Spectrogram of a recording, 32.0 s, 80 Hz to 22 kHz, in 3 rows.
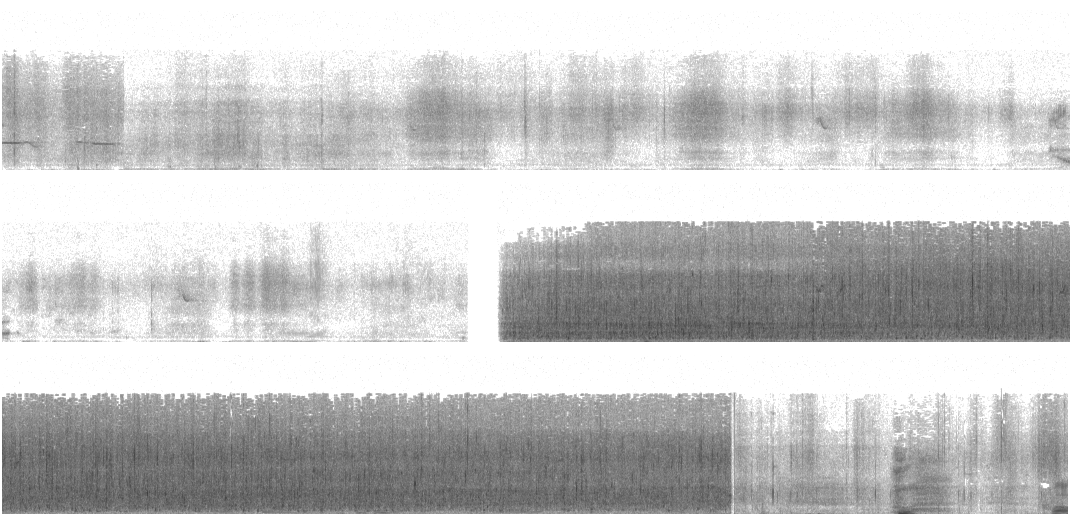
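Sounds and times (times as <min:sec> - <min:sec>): brook rushing over stones: 0:15.7 - 0:28.7.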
